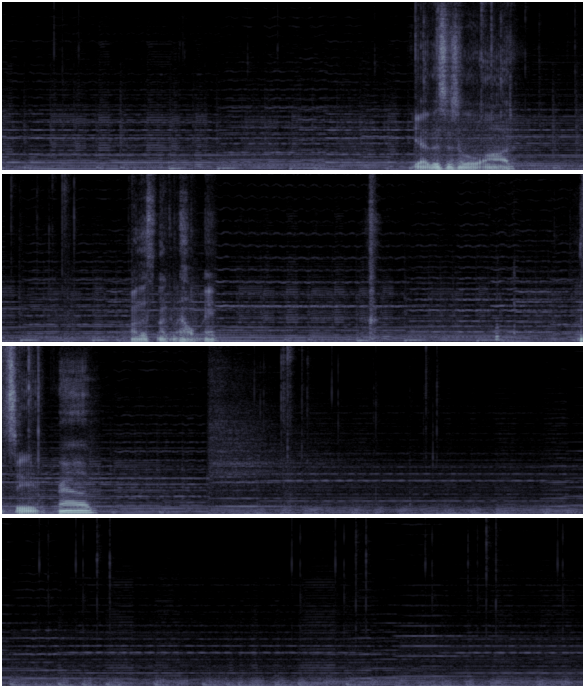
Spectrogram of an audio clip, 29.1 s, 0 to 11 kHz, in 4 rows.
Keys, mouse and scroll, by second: 0.8 click, 0.9-3.2 middle drag, 3.4-4.8 middle drag, 5.2 click, 6.2 shift+drag, 8.0 shift+KP_7, 10.6 scroll up 1, 10.9-11.4 scroll down 4, 11.6 scroll up 2, 11.9-14.2 middle drag, 14.9 g, 17.8 click, 18.2 ctrl+z, 18.8 click, 19.8 g, 22.4 click, 22.8 click, 23.0 g, 25.4 click, 26.0 click, 26.2 g, 27.6 click, 27.9 g.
